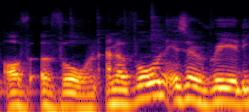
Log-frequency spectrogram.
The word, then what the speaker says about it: Yvonne: So if you're gonna have the name Yvonne, I'm saying that how it should be pronounced, Yvonne.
